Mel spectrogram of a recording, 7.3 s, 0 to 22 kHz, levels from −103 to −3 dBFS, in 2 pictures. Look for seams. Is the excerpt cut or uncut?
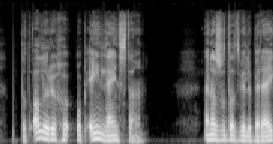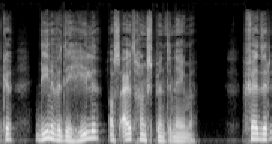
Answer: uncut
